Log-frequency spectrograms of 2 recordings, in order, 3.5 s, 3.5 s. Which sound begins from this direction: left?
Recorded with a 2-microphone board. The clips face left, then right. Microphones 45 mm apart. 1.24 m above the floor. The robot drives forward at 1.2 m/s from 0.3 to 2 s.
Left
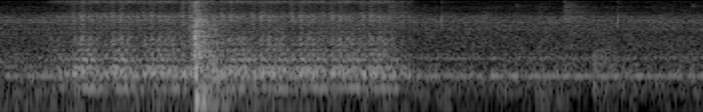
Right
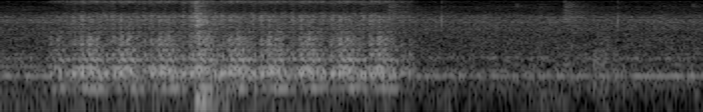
A gunshot, at 0.9 s.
